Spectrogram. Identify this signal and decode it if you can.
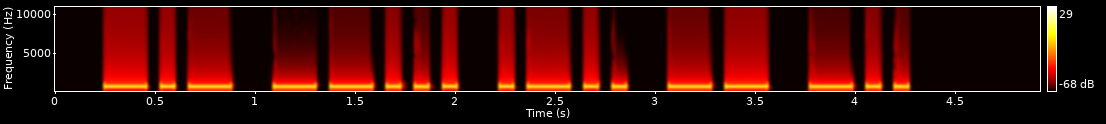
Morse code, heard as a keyed tone, about 17 wpm, 700 Hz. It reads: K7LMD
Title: USA Callsign DE Callsign - 5 Characters - 17wpm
